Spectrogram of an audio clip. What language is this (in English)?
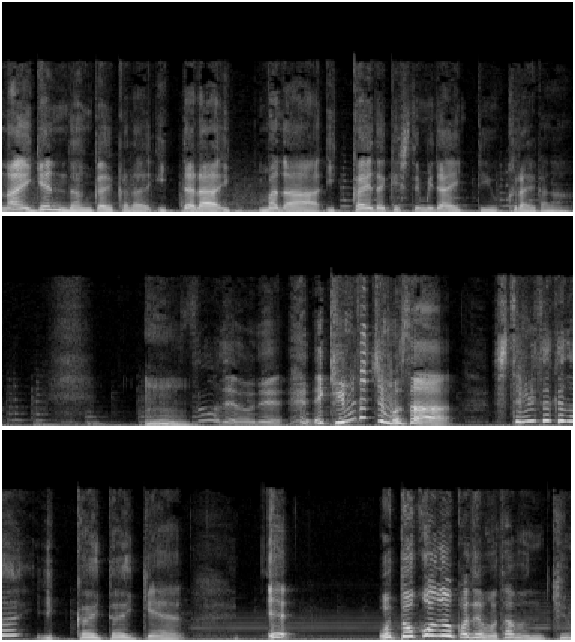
Japanese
